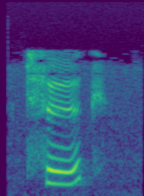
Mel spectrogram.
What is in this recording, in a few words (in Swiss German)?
"fueg", Bas Rhin; vin; jointage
